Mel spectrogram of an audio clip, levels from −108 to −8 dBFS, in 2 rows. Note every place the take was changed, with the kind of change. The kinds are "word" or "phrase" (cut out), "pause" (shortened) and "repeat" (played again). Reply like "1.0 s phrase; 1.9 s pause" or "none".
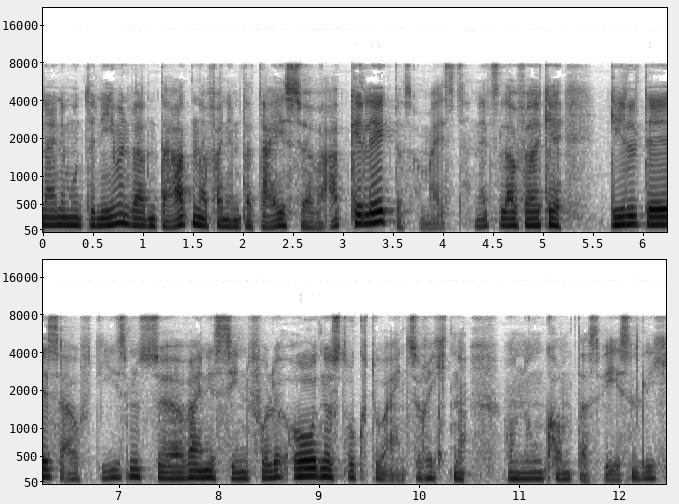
none

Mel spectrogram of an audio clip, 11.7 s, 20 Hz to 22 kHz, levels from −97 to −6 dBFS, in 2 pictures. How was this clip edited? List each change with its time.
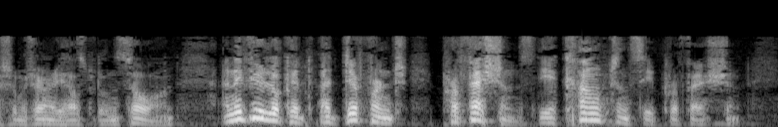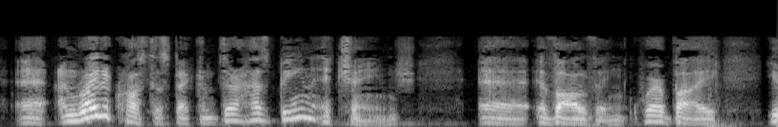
none

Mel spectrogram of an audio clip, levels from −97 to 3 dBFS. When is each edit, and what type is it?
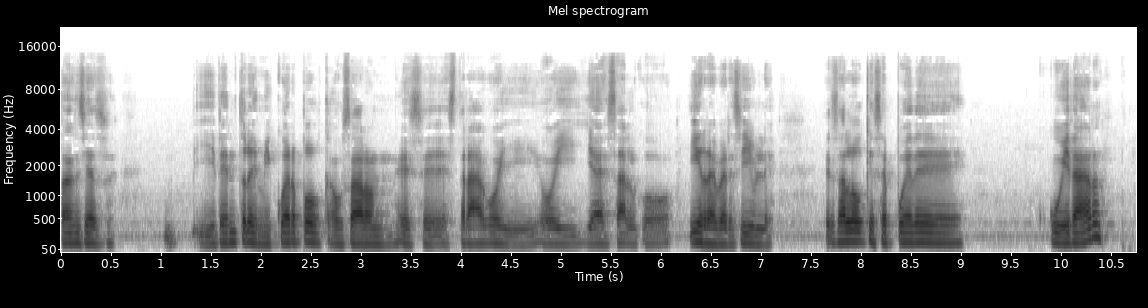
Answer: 6.2 s pause

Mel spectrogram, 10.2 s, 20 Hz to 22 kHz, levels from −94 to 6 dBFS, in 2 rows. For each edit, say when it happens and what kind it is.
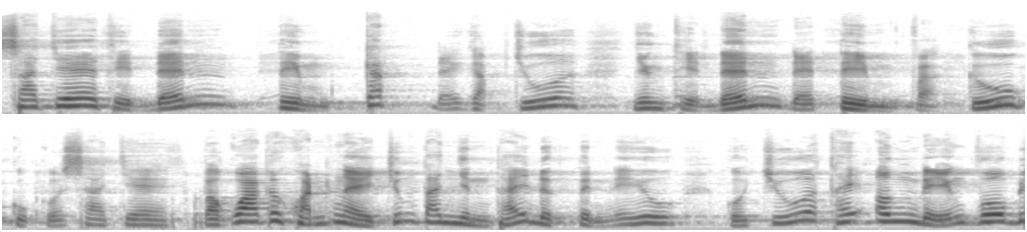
3.4 s word; 5.3 s word; 6.0 s pause; 6.7 s word

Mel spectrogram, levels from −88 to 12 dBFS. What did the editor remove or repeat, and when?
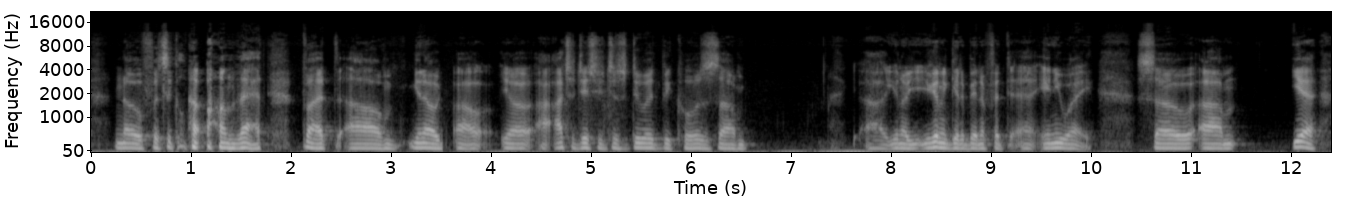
1.0 s word; 3.5 s word

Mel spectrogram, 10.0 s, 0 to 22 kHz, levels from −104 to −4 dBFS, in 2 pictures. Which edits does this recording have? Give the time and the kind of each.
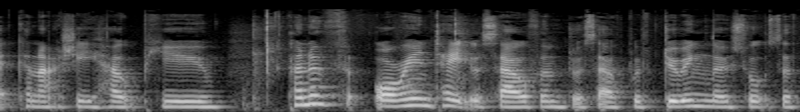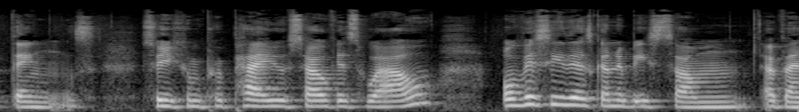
3.6 s word; 7.1 s word

